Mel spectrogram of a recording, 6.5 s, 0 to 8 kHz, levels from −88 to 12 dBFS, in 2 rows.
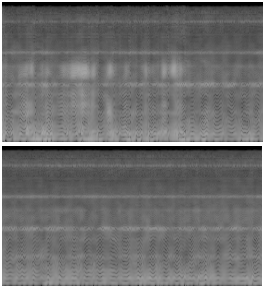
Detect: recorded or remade remade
